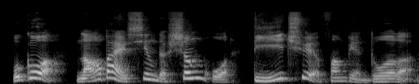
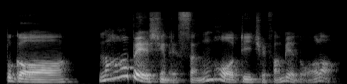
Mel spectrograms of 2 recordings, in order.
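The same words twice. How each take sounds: First: Slow, carefully pronounced standard Mandarin. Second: Chengdu-accented Sichuanese Mandarin; demonstrating a Sichuan dialect accent. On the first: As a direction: teach it slowly in standard Mandarin. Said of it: "This is standard Mandarin". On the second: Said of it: "speaking in my dialect". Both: Shown as a demonstration.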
